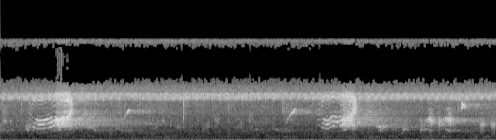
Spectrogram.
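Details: Indian golden oriole male singing his courtship song to a female: a loud cluster of arched harmonic notes, a few light upslurs, then a second cluster about four seconds later, over a steady insect buzz.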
